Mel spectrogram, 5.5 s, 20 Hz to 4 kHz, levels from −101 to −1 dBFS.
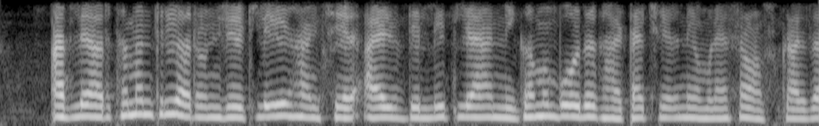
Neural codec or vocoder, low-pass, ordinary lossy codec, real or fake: codec, 24 kHz, 3 kbps, HILCodec; 3.6 kHz; Opus, 64 kbps; fake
